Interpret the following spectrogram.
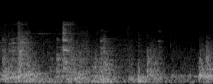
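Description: Indoor bustle of movement, with short knocks and scrapes in quick succession, like furniture or a door being moved in a room.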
